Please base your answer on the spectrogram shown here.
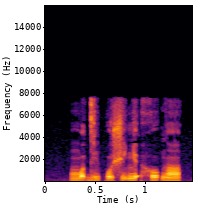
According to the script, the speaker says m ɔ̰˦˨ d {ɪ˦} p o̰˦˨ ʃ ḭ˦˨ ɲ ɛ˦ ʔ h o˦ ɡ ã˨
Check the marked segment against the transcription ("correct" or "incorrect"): incorrect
